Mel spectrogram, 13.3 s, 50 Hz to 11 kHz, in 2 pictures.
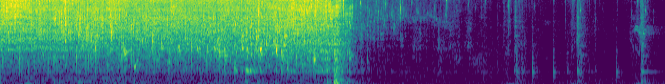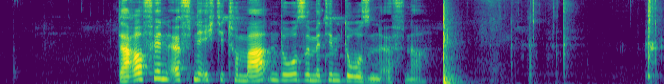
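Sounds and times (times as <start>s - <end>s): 
water running from a kitchen tap: 0.0s - 4.3s
speech: 7.8s - 11.0s.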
